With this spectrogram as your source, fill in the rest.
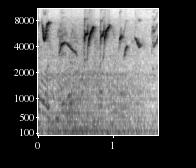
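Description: A pleci, a white-eye songbird, gives quick, high, thin chirps in a rapid series, close and clear over a faint low background.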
